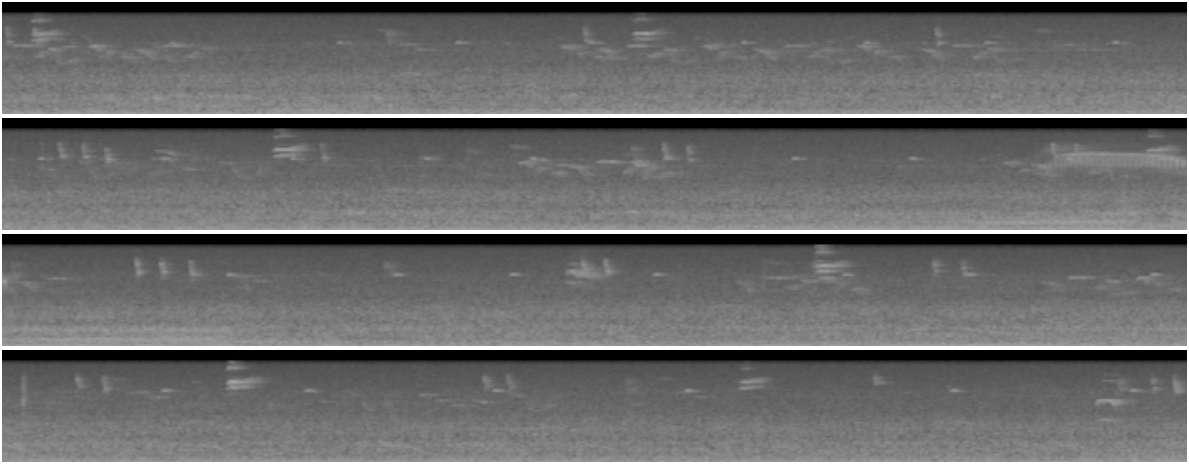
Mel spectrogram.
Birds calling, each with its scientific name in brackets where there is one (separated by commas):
Rufous-breasted Wren (Pheugopedius rutilus), Orange-billed Nightingale-Thrush (Catharus aurantiirostris), Olivaceous Woodcreeper (Sittasomus griseicapillus), Rufous-capped Warbler (Basileuterus rufifrons), Buff-throated Saltator (Saltator maximus)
